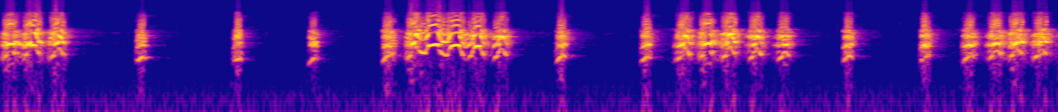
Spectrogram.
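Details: Coyotes in the wild giving rapid bursts of sharp yips and short barks, several per second in clusters. A wavering, quavering run of yelps rises and falls near the middle. Brief quiet gaps separate the outbursts.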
